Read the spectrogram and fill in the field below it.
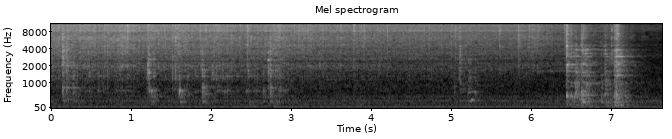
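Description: Onions fry in a pan for pearl millet pulao, a soft continuous sizzle with intermittent spoon scrapes and clinks against the pan, ending in a louder cluster of stirring knocks.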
